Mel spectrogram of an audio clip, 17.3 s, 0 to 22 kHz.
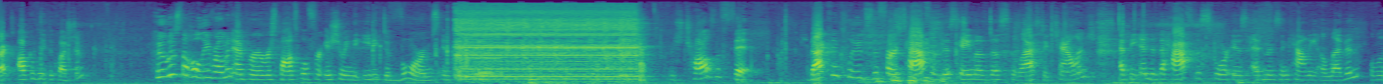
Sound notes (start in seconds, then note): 5.6 buzzer buzzes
